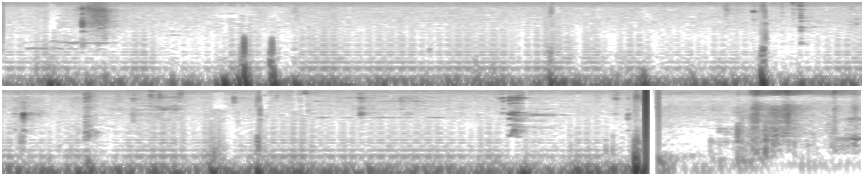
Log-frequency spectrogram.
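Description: A mastiff puppy chewing and gnawing on the hard plastic handle of a ball right at the microphone: heavy low thuds and rumble with sharp clicks of teeth on plastic. The sound cuts off abruptly near the end.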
